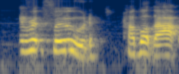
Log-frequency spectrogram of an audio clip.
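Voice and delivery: words mashed, muffled through a mouthful. Looking up at them from a meat pie, talking with mouth full. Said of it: "with my mouth full".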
